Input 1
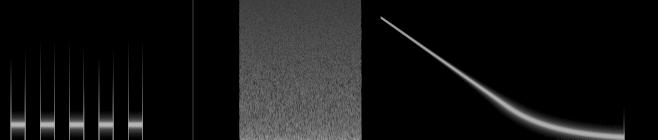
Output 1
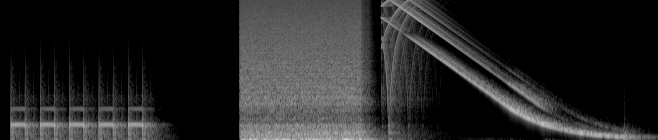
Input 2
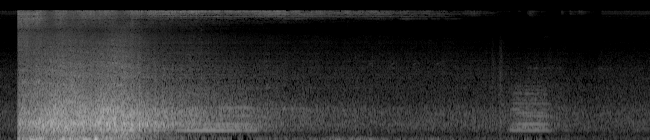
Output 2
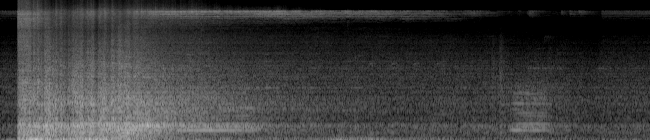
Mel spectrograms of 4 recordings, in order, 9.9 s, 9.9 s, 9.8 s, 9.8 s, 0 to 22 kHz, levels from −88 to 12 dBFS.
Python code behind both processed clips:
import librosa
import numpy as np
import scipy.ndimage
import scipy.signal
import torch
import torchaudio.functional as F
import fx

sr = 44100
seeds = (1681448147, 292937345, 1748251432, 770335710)

p1 = fx.self_delay(x, sr, depth_ms=0.053)
p2 = fx.band_shelf(p1, sr, hz=650.0, db=-10.0, octaves=1.0)
p3 = fx.over_compress(p2, sr, threshold_db=-28.0, ratio=-0.5)
p4 = p3 + fx.echo_single(p3, sr, ms=124, db=-15.0, dry=0)
p5 = fx.room_shoebox(p4, sr, seeds[0], volume_m3=280.0, walls='furnished', distance_m=1.4)
y = F.gain(torch.from_numpy(p5), 4.0).numpy()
